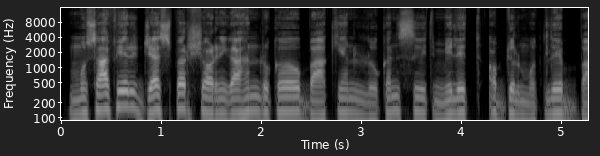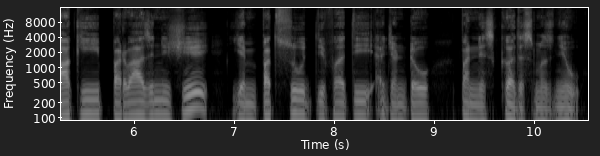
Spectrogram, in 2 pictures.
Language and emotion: Kashmiri, neutral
